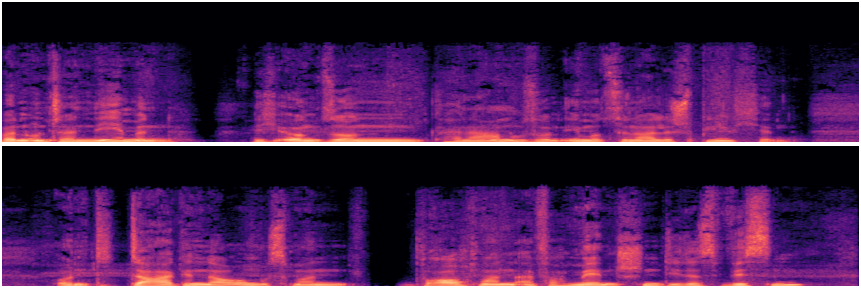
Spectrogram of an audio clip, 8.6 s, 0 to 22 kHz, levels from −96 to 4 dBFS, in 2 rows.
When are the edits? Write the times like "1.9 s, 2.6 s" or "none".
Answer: none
